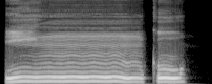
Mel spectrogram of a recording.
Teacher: yang pertama nun mati bertemu kaf ni dengungnya nipis saja, ringan. Inku. Jangan sebut nun tepat pada makhrajnya. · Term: ikhfa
